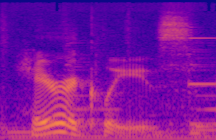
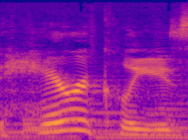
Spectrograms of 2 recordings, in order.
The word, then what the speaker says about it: Heracles: or should I say Heracles. That's right. Hercules is actually the Roman pronunciation of this god's name. And Heracles is the Greek pronunciation of his name.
